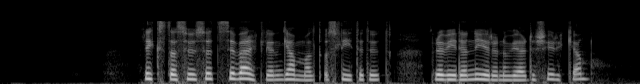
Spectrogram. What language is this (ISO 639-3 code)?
swe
